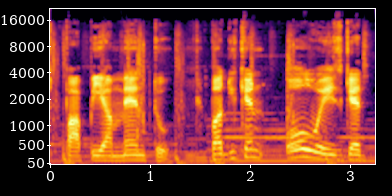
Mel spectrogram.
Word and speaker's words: Papiamento: language of croissant people is papayamento i don't know if i'm saying it right but it's papiamento but you can always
